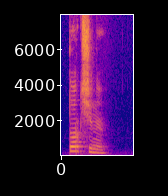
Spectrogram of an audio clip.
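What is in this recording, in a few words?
"торксьыны", Komi, female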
